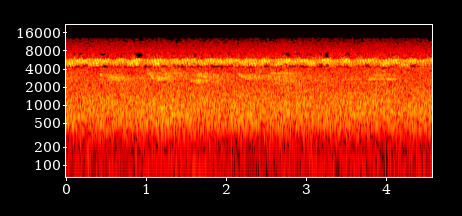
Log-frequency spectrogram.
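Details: Crickets in Ukraine chirping among chrysanthemums, a steady, high, shimmering trill running unbroken throughout.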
